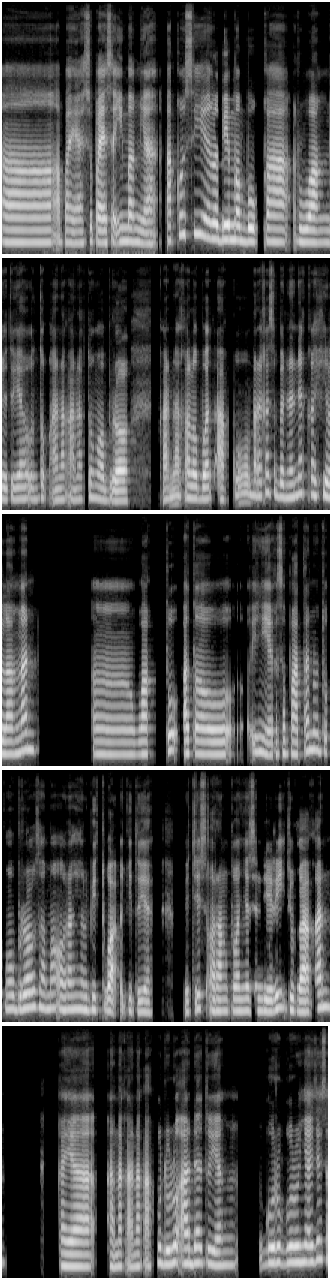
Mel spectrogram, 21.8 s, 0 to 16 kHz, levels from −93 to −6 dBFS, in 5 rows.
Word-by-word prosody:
Eee, 180 -1 +3
apa - - -4
ya, 165 -1 -1
supaya 180 -1 +4
seimbang 190 +1 +1
ya. 160 0 +2 0.2
Aku 280 +8 0
sih 300 +1 -1 0.2
lebih 220 0 +5
membuka 190 -2 +2
ruang 180 -1 +2
gitu 165 -1 -4
yah 170 - 0
untuk 170 0 -6
anak-anak 160 +1 -5
tuh 190 +1 -7
ngobrol. 150 -3 +2 0.4
Karena 110 +2 -3
kalau 180 +5 0
buat 170 0 +1
aku, 130 -5 -3
mereka 215 +5 -2
sebenarnya 215 +1 -2
kehilangan, 220 +1 +1 0.7
eee, 180 -1 -2
waktu 185 +4 -2 0.2
atau 185 -1 +1 0.2
iya 205 -6 -2
kesempatan 190 +5 -1
untuk 220 -2 -7
ngobrol 200 +3 +1
sama 210 -2 -3
orang 195 +1 0
yang 195 - -1
lebih 185 -1 -4
tua 175 -1 +3 0.2
gitu 165 -3 -6
yah. - - -14 0.4
Which 160 +6 -5
is 205 - -4
orang 170 -1 0
tuanya 170 0 -1
sendiri 175 +6 -1
juga 160 -4 +4
akan 225 +3 +1 0.7
kayak 180 -1 +4 0.2
anak-anak 180 0 -1
aku 230 - -1
dulu 215 +3 +2
ada 220 +1 +3
tuh 220 - -2
yang 200 0 -1 0.3
guru-gurunya 235 +2 +2
aja 270 +3 -2
185 Hz, 150 wpm, -23 LUFS, 175-210 Hz, 0.7 s, lebih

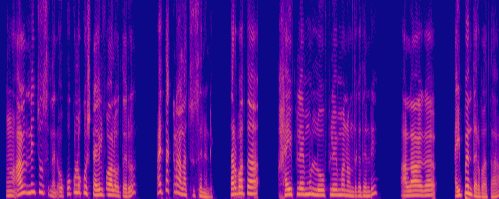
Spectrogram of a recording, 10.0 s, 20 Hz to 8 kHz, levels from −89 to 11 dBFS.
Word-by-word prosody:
హ్మ్. 180 -1 -3
అళ్ళ 245 +5 +6
నేను 315 0 -1
చూసిందండి. 195 - -7
ఒక్కొక్కళ్ళు 245 - -3
ఒక్క 280 -1 0
స్టైల్ 205 0 +2
ఫాలో 205 -2 +4
అవుతారు. 155 0 -3 0.5
అయితే 330 +5 0
అక్కడ 315 -3 -7
అలా 220 -2 -1
చూసానండి. 150 -8 -5 0.4
తర్వాత 260 +2 +3 0.7
హై 205 +1 +4
ఫ్లేము, 225 0 +2
లో 200 - +4
ఫ్లేమ్ 205 -1 0
అని 190 - -1
ఉంది 170 0 -4
కదండీ! 170 +7 -3 0.6
అలాగా. 190 +1 +4 0.5
అయిపోయిన 195 +9 +5
తర్వాత 130 -3 -3
200 Hz, 145 wpm, -24 LUFS, 170-235 Hz, 0.7 s, అళ్ళ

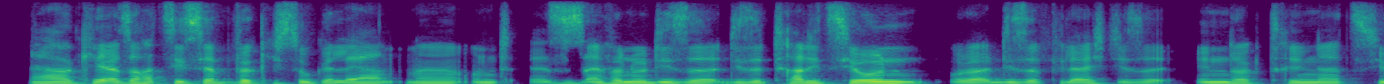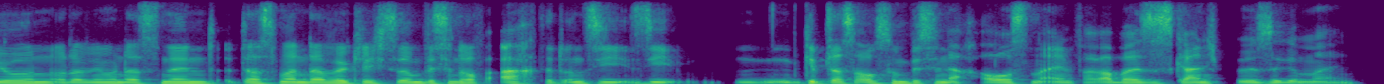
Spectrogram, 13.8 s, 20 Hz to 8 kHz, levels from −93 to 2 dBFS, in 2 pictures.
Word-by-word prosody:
Ja, 135 +1 +1
okay, 135 +2 0
also, 130 0 +2
hat 140 0 -3
sie's 135 -2 +1
ja 130 -4 -1
wirklich 130 -2 0
so 130 - 0
gelernt, 120 -2 -1
ne? 120 +1 -2
Und 115 -1 -5
es 125 - -5
ist 120 - -1
einfach 130 +2 +1
nur 130 -1 +4
diese 120 -1 0
diese 120 0 -3
Tradition 135 +2 +4
oder 115 -1 0
diese 115 0 -2
vielleicht 120 +2 -3
diese 115 -1 -6
Indoktrination, 125 0 0
oder 120 -1 -1
wie 120 - 0
man 120 - +1
das 120 0 -1
nennt, 125 -1 +2
dass 125 0 +1
man 130 -2 +4
da 120 0 +4
wirklich 125 -1 +1
so 125 - +1
'n 125 - +3
bisschen 130 +1 0
drauf 120 -1 -1
achtet. 125 0 +1
Und 125 +1 0
sie 120 -1 -2
sie 120 0 -2 0.3
gibt 115 +2 -2
das 125 -4 +3
auch 125 - +2
so 125 - 0
'n 130 - +3
bisschen 125 0 -1
nach 105 -1 -3
außen 120 +1 0
einfach, 110 0 -5
aber 110 +3 +2
es 120 - +2
ist 115 +4 0
gar 115 -3 +3
nicht 115 0 -4
böse 110 +2 -1
gemeint. 95 -2 -5
120 Hz, 245 wpm, -25 LUFS, 115-130 Hz, 0.3 s, nur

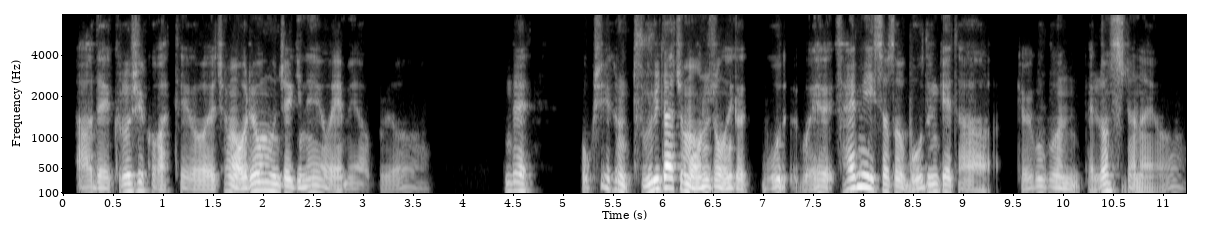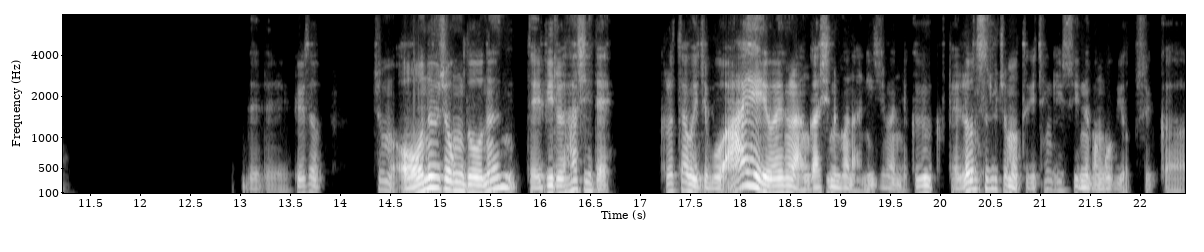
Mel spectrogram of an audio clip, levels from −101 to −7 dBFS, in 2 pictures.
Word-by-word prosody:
아 95 +2 -7
네 90 -1 -3
그러실 130 +7 -2
것 135 - -12
같아요. 80 +1 -5
이게 80 - -2
참 - - -5
어려운 130 +11 +4
문제긴 110 -6 0
해요 105 -5 -4
애매하고요. 80 +2 -13 0.8
근데 130 -1 -3 0.5
혹시 210 - -11
그럼 130 -7 -1
2 125 +9 +2
다 180 0 +7
좀 130 -7 +2
어느 90 +3 +4
정도 100 -4 +1
그러니까 80 -3 -2 0.2
모드 - - -4 0.2
왜 100 +7 -4
삶에 185 +4 +3
있어서 120 - -1
모든 120 +1 -2
게 120 -1 0
다 75 -7 -7 0.3
결국은 90 -3 -6
밸런스잖아요. 80 - -6 1.8
네네. 70 -5 -18
그래서 110 0 -8 0.5
좀 145 -4 -10
어느 180 +2 +7
정도는 140 +3 +4
대비를 110 +5 0
하시되 135 - -3 0.5
그렇다고 130 -1 -1
이제 105 -3 -2
뭐 85 0 +1
아예 205 -3 +6
여행을 110 -1 +6
안 75 0 +1
가시는 95 +3 -1
건 90 0 -3
아니지만요, 75 +5 -10
'그 110 +2 -1 0.2
밸런스를 155 - -1
좀 115 -7 -2
어떻게 90 0 -6
챙길 145 +1 -16
수 135 -4 -12
있는 95 -3 -2
방법이 80 0 -7
없을까.' 65 0 -16
105 Hz, 325 characters per minute, -22 LUFS, 85-130 Hz, 1.8 s, 다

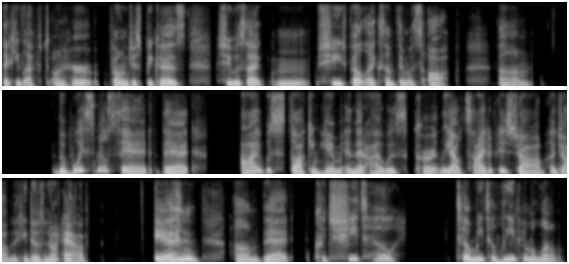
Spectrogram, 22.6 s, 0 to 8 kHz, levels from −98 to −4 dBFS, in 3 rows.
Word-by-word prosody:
that 140 0 +1
he 135 - -1
left 135 0 -5
on 140 -3 -3
her 125 -4 -1 0.2
phone 140 -2 +2
just 140 +1 -4
because 130 -1 +1 0.4
she 170 - +3
was 155 -4 +2
like, 130 -2 +2
"mm" 135 -3 -3
she 175 0 +2
felt 150 -3 +2
like 135 -3 -1
something 145 -2 -1
was 130 +2 -6
off, - - -3 0.6
um 130 -5 -5 1.2
The 155 -1 +1
voicemail 260 - +1
said 180 - 0
that 140 -1 0 0.6
I 165 +4 +1
was 225 +1 +1
stalking 160 -3 0
him 125 -3 -2
and 145 -1 -2
that 130 -3 -1
I 140 -2 -2
was 145 0 -3
currently 160 0 -1
outside 155 +1 -1
of 170 - -4
his 195 -2 0
job- 115 -8 -2
a - - 0
job 120 -2 -2
that 140 - -6
he 135 - -1
does 130 0 -1
not 140 +7 -2
have - - -1 0.9
and, 170 +1 +8 0.4
um, 135 -2 -1
that 135 -3 0 0.3
could 160 -3 -5
she 220 +2 0
tell 205 -3 -2
h 210 - -31 0.6
tell 180 -4 +3
me 175 +1 +5
to 155 -1 -4
leave 180 +6 +3
him 180 -3 0
alone? 150 -3 -3
150 Hz, 150 wpm, -25 LUFS, 135-170 Hz, 1.2 s, and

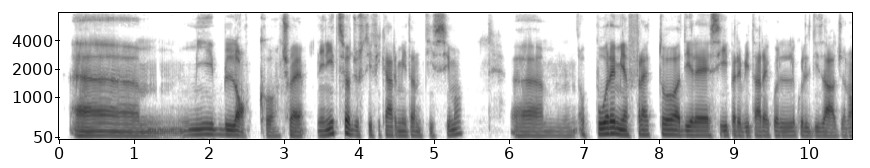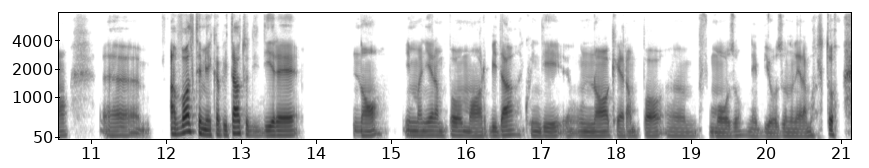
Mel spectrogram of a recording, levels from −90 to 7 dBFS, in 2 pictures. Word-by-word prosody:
Ehm, 95 -2 0 0.3
mi 120 +4 0
blocco 110 -6 0
cioè 90 +1 +1 0.2
inizio 130 +9 +3
a - - +4
giustificarmi 105 -2 -4
tantissimo, 95 +7 -4 0.6
uhm, 95 0 -6
oppure 135 +2 +5
mi 120 -4 +6
affretto 110 +2 +1
a 110 - +5
dire 105 -1 +3
sì 105 +2 -1
per 100 - -2
evitare 95 -1 -2
quel 95 0 -4
quel 95 -1 -6
disagio, 90 -2 -2
no, 95 +3 -6 0.4
uhm, 100 0 -6 0.3
a 130 - +6
volte 175 +4 +8
mi 120 - +5
è 110 - +3
capitato 120 +4 +4
di 100 -3 -6
dire: 105 +1 +3 0.6
"No." 100 +5 -2 0.3
In 110 -2 -3
maniera 100 0 -1
un 95 0 -8
po' 100 -1 +1
morbida, 95 +4 -1
quindi, 95 -1 -4
uhm, - - -9
un 95 -1 -2
no 95 0 +1
che - - -11
era - - -3
un - - -9
po', 90 +2 -1
uhm, 90 -2 -9
fumoso, 90 +2 -5
nebbioso, 80 0 -7
non 85 -1 -5
era 80 +1 -3
molto 90 0 -3
95 Hz, 140 wpm, -21 LUFS, 90-105 Hz, 0.6 s, volte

